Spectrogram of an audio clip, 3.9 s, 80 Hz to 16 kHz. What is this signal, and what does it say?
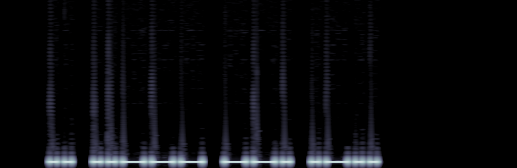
Morse code, heard as a keyed tone, about 22 wpm, 700 Hz. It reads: I2GL
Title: DXCC-100 Call Signs - 4 Characters - 22wpm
